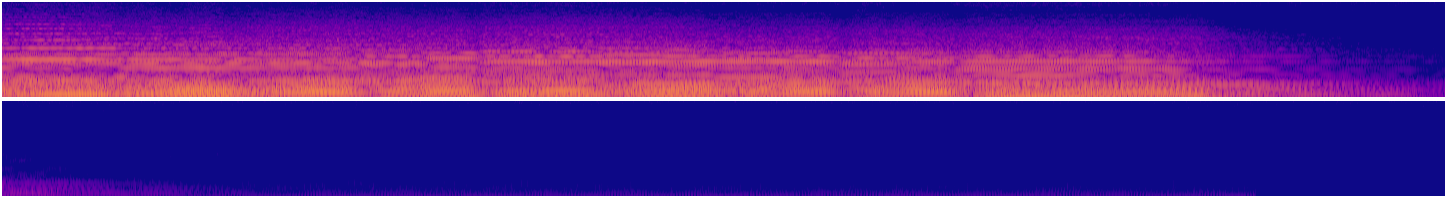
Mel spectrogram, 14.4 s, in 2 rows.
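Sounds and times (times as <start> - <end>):
instrumental music: 0.0 - 7.5.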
